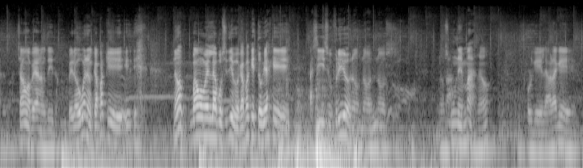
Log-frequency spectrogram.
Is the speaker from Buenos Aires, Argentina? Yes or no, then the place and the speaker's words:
yes; Buenos Aires, Argentina; nosotros más que más somos de Capital y nos nucleamos en Flores.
